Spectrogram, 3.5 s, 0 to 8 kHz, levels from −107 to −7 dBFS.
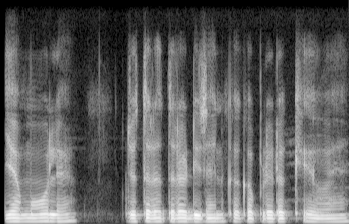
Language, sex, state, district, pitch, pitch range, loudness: Hindi, male, Jharkhand, Deoghar, 115 Hz, 110-115 Hz, -17 LUFS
